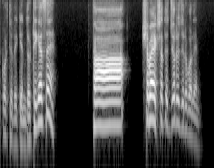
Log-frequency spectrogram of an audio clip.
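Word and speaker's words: فاء: এই অক্ষরটার নাম কি ফা একালিফ টান নিচে ঠোঁটের পেট উপরে দুই দাঁতের আগার সাথে লাগে হালকা বাতাস বের করবেন বের করে একালিফ টানে উচ্চারণ করতে হবে ফা ফা সবাই একসাথে জোরে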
